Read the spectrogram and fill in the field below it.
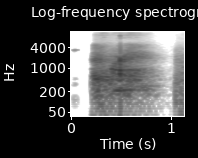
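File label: Voice Acting Spanish Female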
